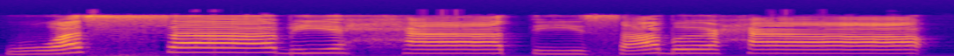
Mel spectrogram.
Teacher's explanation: با کے اوپر ہلکا کلکلا کریں گے اور کھڑی زبر کو کھینچیں گے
